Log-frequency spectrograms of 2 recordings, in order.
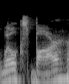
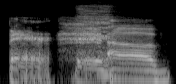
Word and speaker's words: Wilkes-Barre: Wilkes-Barre or Wilkes-Barre. I'm not sure how they pronounce their name. I've always pronounced it Wilkes-Barre. They get fucked all the time. Of course, you pronounced it Wilkes-Barre. Bear.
